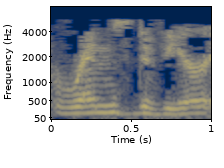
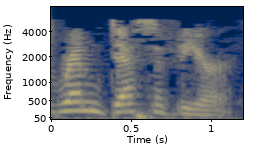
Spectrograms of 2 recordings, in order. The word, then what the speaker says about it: Remdesivir: No, you didn't. It's not Remdesivir. It's Remdesivir. Like, spell it out phonetically, Mr. Former English teacher.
